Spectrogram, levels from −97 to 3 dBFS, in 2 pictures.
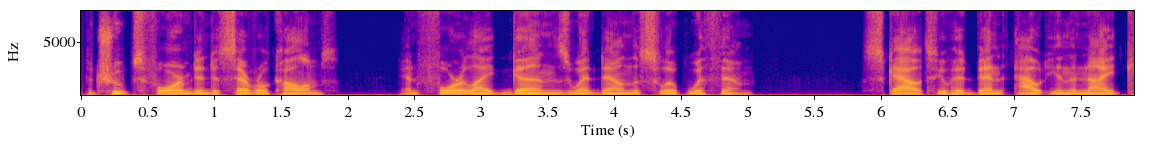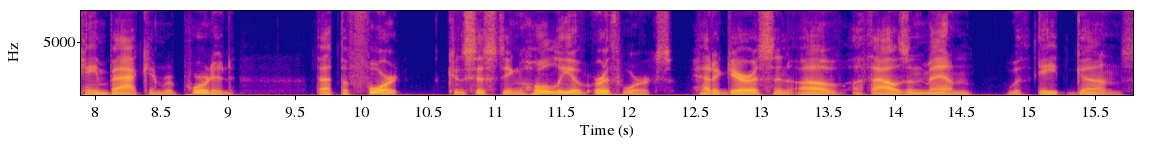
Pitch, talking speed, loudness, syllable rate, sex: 105 Hz, 170 wpm, -19 LUFS, 4.6 syllables/s, male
